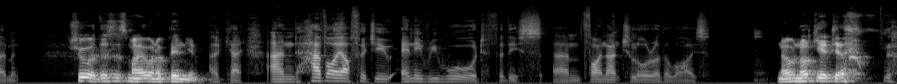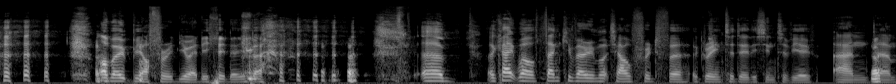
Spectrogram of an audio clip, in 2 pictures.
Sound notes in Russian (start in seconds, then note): 8.4 Оба смеются над шуткой; 8.4 Смеясь; 11.0 Оба смеются над такой-же смешной шуткой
